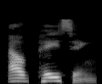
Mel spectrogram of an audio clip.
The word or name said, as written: outpacing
